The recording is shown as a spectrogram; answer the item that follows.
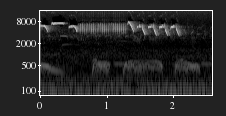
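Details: Eurasian wren singing from a tree at Wicken Fen, recorded at about 15 m with a phone, telescope and shotgun mic. A loud, high sustained trill is followed by rapid repeated notes, with low pigeon-like cooing underneath.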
